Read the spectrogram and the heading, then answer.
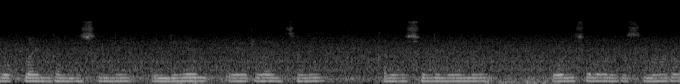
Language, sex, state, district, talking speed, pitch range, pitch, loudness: Telugu, male, Andhra Pradesh, Anantapur, 105 wpm, 150-155 Hz, 150 Hz, -33 LUFS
